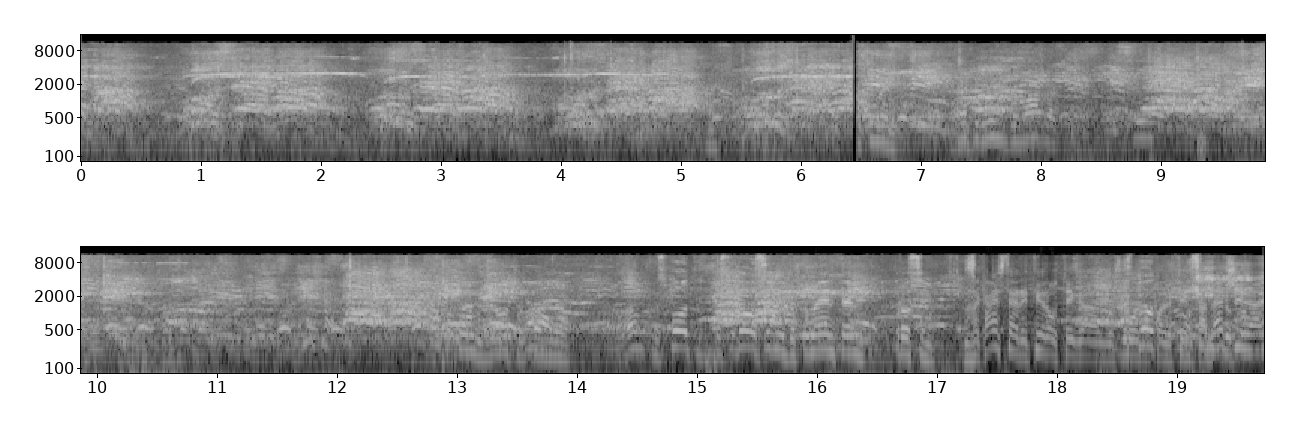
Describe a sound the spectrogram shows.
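Several men talk close by, outdoors, over each other with animation.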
